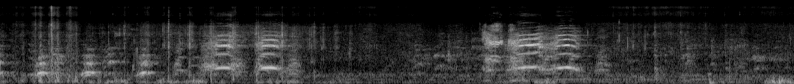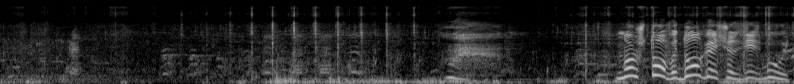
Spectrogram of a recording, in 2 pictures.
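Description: Geese splash and paddle in shallow water.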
